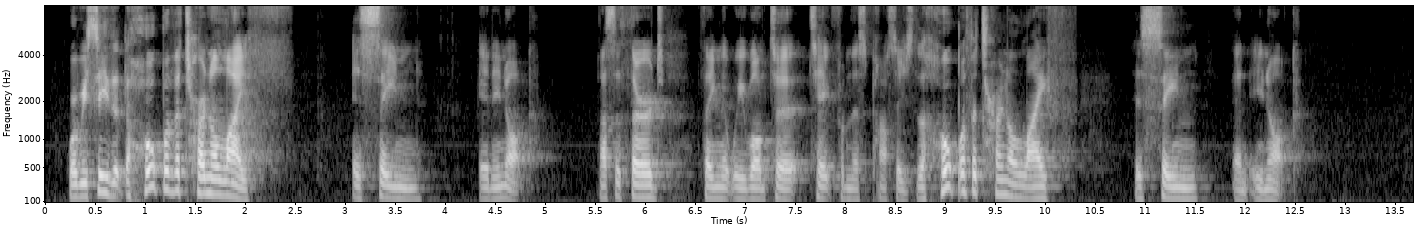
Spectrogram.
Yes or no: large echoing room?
yes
